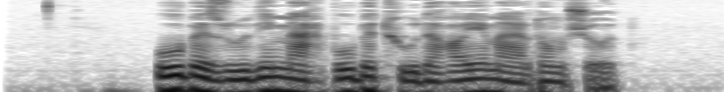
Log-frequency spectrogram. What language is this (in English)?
Persian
